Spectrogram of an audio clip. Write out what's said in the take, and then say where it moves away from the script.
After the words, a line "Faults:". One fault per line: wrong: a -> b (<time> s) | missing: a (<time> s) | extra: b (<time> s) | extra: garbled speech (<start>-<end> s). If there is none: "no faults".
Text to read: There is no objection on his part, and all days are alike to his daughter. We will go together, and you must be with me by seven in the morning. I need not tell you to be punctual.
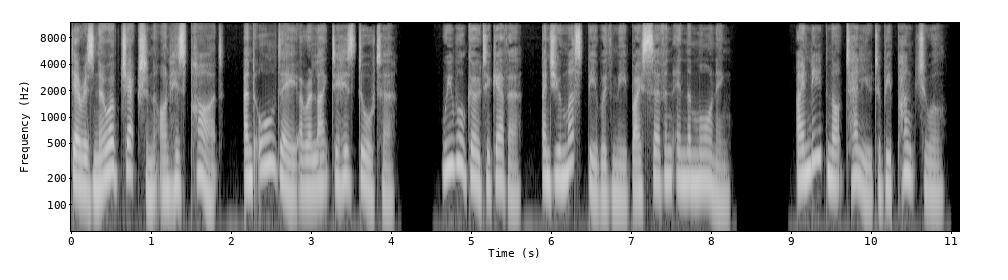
There is no objection on his part, and all day are alike to his daughter. We will go together, and you must be with me by seven in the morning. I need not tell you to be punctual.
Faults:
wrong: days -> day (2.5 s)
